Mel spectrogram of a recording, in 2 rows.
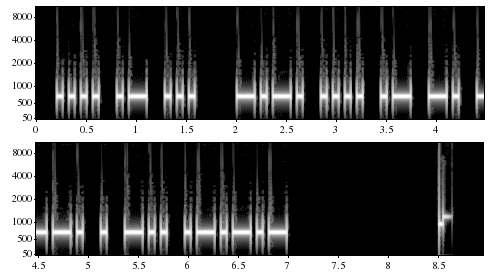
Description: Morse code, heard as a keyed tone, about 20 wpm, 700 Hz. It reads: HAS CHANGED.
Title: Sentences with 5-Word Phrases - Spoken Beginning - 20wpm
